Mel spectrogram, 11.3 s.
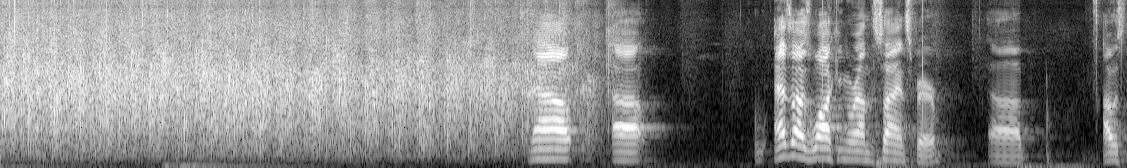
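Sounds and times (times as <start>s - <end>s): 
audience applause: 0.0s - 6.4s
speech: 5.3s - 6.5s, 7.6s - 10.3s, 11.0s - 11.2s.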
